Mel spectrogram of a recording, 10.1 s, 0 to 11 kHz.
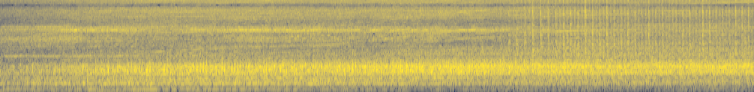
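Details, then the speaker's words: Indesit WIDXL126S washer-dryer motor on a variac after the sticky brushes were tweaked: spins up smoothly as voltage rises into a steady, even whirr with no scraping or stalling; runs fine. "hopefully if i bring the power up it's turning fine it must have been just sticky brushes somehow"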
